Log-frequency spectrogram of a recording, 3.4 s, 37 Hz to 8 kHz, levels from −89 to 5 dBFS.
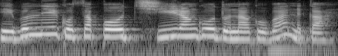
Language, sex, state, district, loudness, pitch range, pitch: Garo, female, Meghalaya, South Garo Hills, -15 LUFS, 200-250 Hz, 235 Hz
